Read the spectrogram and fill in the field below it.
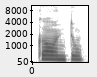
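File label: "contu", female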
